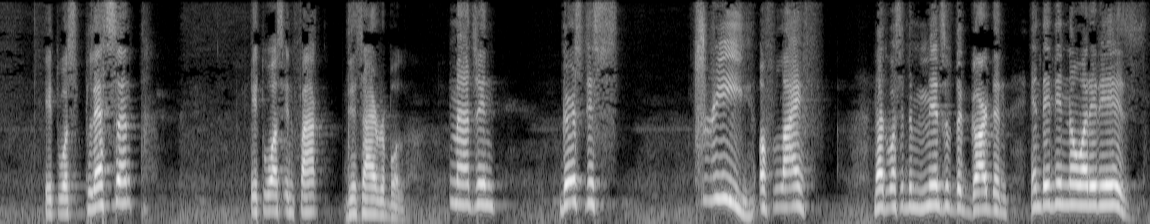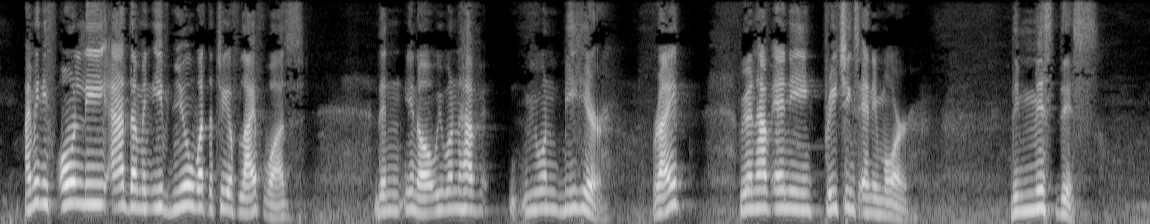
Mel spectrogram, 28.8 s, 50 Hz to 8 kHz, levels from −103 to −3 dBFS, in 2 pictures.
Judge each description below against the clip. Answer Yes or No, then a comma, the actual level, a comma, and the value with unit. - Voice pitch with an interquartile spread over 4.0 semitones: Yes, wide, 5.4 semitones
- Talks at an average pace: No, slow, 130 wpm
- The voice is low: No, high, 190 Hz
